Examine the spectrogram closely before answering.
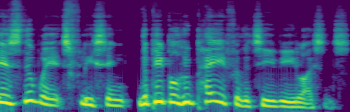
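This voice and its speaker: Here a man with a British accent speaks at high pitch and a moderate pace. The recording is very clean, with a silent background. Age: 60s. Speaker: political commentator. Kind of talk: opinion monologue. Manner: sarcastic.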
